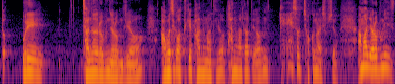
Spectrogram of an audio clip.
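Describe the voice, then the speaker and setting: A middle-aged man preaching a sermon as a church elder, telling stories with sudden swings between loud cries and hushed words. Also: fairly high pitch, a little fast. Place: church sanctuary.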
